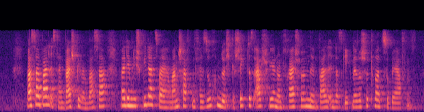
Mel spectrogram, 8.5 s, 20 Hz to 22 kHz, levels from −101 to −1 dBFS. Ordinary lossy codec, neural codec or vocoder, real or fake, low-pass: none; vocoder, 22.05 kHz, 80 mel bands, Vocos; fake; 7.2 kHz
